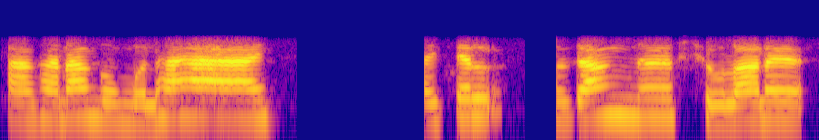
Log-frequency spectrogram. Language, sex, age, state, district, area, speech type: Bodo, female, 60+, Assam, Kokrajhar, rural, conversation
